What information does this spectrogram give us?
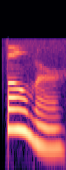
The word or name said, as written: foamer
